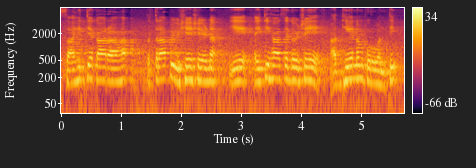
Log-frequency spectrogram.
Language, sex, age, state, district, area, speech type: Sanskrit, male, 30-45, Karnataka, Bangalore Urban, urban, spontaneous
